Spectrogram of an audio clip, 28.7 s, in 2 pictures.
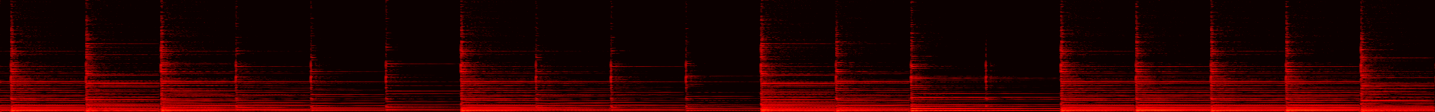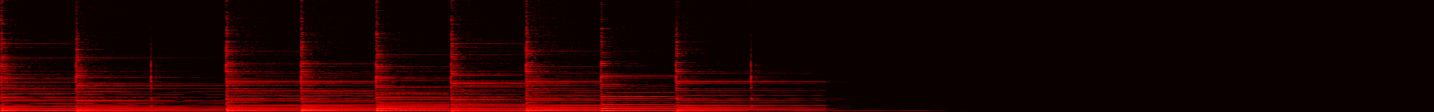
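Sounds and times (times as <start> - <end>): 
guitar: 0.0 - 22.8.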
